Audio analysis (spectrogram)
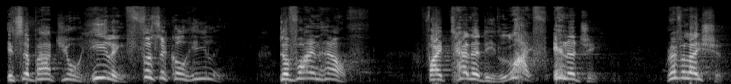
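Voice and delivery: high, loud preaching push; fiery preaching. Acted. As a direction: preach it out with full fire. Preaching at full force.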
